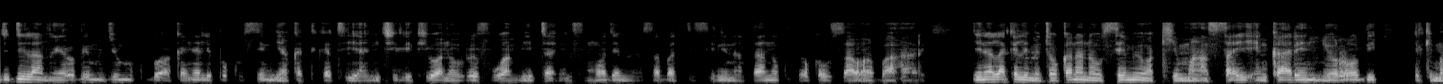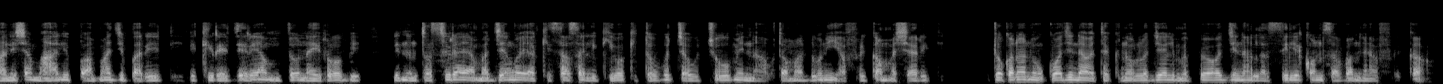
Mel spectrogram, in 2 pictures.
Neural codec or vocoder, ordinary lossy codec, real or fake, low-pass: vocoder, 22.05 kHz, 80 mel bands, WaveNeXt; MP3, 64 kbps; fake; 7.2 kHz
